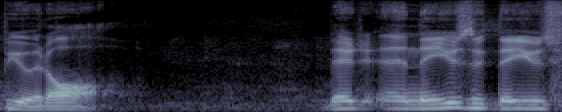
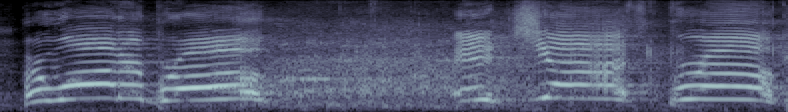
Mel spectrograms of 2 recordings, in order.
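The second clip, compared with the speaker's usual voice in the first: much higher, louder, slow mock panic; panicked shout; 5 dB louder, much slower than usual. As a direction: yell it like an emergency.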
